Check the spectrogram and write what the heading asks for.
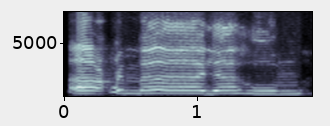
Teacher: عین کو مستحل ہے کہ میڈل تھروٹ سے ادا کریں گے، حمزہ کی آواز واضح ادا کریں گے، الف مد آیا تو مد اصلی کریں گے.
